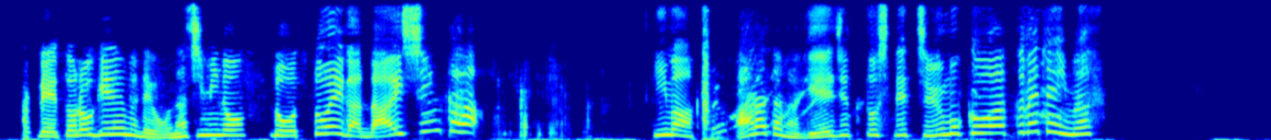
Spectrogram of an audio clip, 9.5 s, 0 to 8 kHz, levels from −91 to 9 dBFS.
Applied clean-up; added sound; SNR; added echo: neural mask model Resemble Enhance denoiser.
